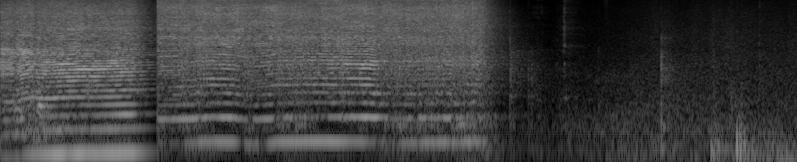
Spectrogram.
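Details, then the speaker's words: Steady high buzzing whine about five seconds, pitch dipping briefly, then stopping as the saw completes the humeral head cut after intramedullary guide removal, reverse shoulder arthroplasty instrumentation workshop; surgical bone saw. "entonces en este momento tenemos que retirar la guía intramedular para terminar de hacer nuestro porte ahora si procedemos"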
